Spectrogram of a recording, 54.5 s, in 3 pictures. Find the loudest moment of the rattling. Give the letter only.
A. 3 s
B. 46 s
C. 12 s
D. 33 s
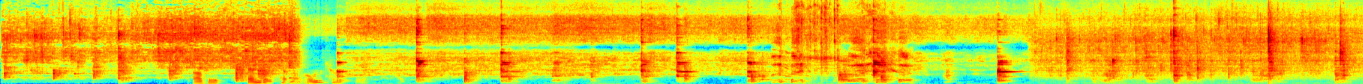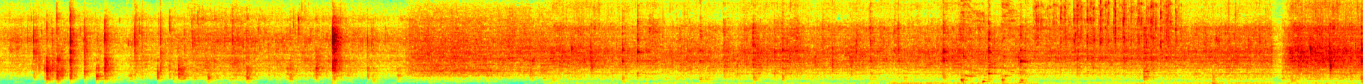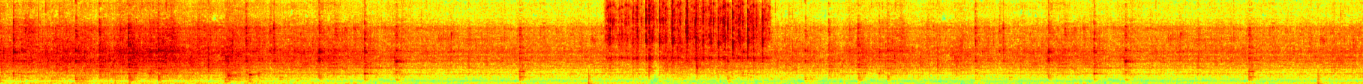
B.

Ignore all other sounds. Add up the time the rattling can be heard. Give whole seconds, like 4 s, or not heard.
5 s.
